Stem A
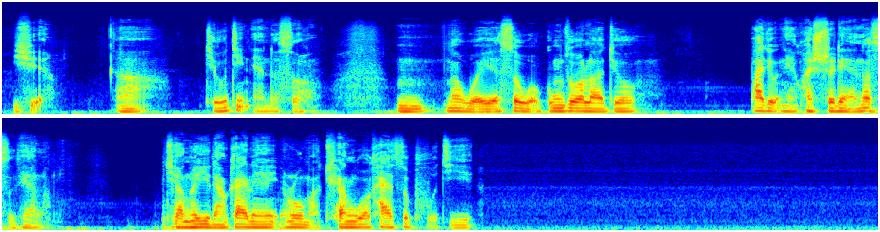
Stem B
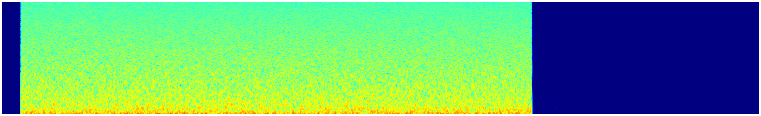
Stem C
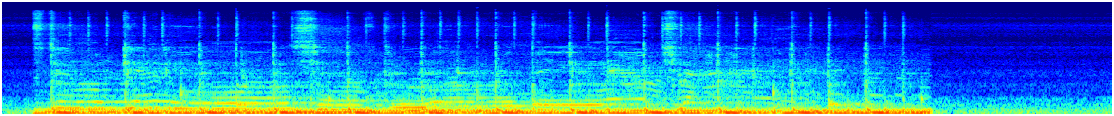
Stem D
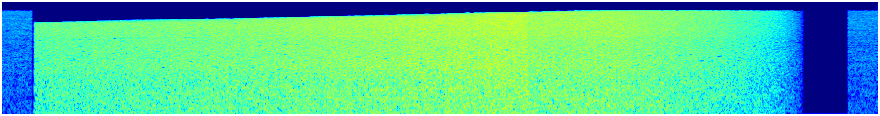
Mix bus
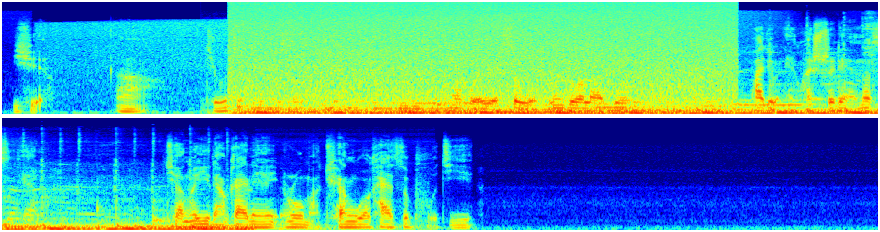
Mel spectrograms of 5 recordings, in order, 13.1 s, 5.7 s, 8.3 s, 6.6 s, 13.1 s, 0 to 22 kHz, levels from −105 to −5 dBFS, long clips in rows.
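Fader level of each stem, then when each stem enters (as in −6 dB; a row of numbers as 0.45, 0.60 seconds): −3.0, −1.0, +2.5, −14.5 decibels; 0.00, 1.55, 1.50, 0.00 seconds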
